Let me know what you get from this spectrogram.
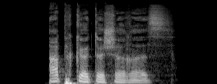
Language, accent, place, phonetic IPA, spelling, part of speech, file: German, Germany, Berlin, [ˈapˌɡœtɪʃəʁəs], abgöttischeres, adjective, De-abgöttischeres.ogg
- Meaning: strong/mixed nominative/accusative neuter singular comparative degree of abgöttisch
